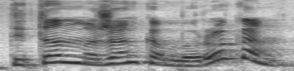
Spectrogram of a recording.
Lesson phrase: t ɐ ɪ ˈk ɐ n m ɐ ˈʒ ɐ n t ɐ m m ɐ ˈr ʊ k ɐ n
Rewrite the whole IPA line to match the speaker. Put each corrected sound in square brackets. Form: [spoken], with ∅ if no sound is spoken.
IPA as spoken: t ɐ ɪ [ˈt] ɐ n m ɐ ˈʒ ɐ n [k] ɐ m [b] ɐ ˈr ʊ k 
